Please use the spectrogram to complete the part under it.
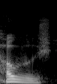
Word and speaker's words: Hoge: Like hose, but with a hoge. – Which I think the lineman out of BYU this year that got drafted, he spells it H-O-G-E, and I'm pretty sure that's how he pronounces hoge.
